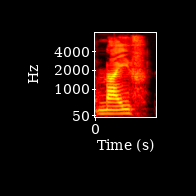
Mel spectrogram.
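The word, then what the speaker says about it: knife: okay उसके बाद है नॉलेज यह भी उसी का नाइफ इसी के एग्जांपल्स है ये के के बाद जब एन आएगा तो वो क्या रहेगा साइलेंट रहेगा के ठीक है उसके बाद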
